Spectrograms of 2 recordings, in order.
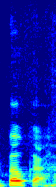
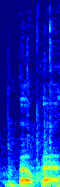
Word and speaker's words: bokeh: Bokeh, I believe, is the correct pronunciation.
